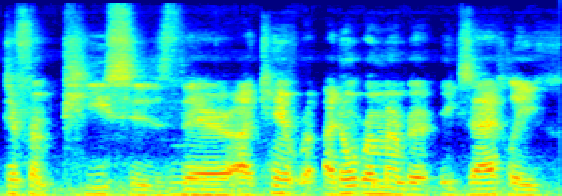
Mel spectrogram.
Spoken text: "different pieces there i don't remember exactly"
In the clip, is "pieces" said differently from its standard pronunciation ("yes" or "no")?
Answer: no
